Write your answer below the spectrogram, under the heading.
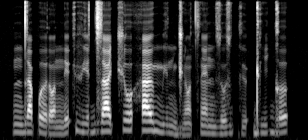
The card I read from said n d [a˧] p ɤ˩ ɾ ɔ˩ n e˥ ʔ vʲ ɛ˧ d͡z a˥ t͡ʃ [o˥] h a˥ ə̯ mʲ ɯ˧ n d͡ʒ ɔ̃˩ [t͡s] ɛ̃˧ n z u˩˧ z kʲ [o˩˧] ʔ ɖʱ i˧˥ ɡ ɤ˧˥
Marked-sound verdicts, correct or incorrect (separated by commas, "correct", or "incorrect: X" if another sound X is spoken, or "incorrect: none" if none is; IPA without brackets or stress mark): correct, correct, correct, correct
